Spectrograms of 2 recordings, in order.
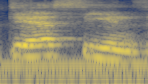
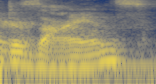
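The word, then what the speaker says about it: Desians: colette's going because there's destians outside yeah actually they're actually designs design is the uh how it's pronounced so and uh david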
